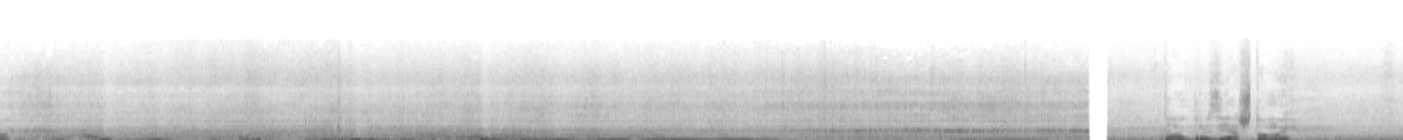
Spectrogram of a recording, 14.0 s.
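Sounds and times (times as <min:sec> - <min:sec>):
car engine revving under load: 0:00.0 - 0:10.9.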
